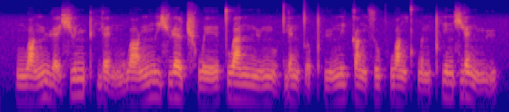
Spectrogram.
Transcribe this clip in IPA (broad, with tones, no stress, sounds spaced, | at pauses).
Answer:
n̪ w ɑ˧˥ ŋ n̪ ɥ ɛ̰˨˩ ɕ y˥ n pʰ j ɛ̰˨˩ n m w ɑ˧˥ ŋ m i˥˧ ɕ ɥ ɛ˥˩ ʈ͡ʂʰ w e˧˥ ɪ̯ t̪ w a˥ n n̪ y˧˥ n̪ ṵ˨˩ t̪ j ɛ˥˩ n t̪ ɤ̰˨˩ pʰ y˧˥ n̪ i˥ k ɑ˥˧ ŋ s u˥˧ pʰ w ɑ˥˩ ŋ kʰ w ə˧˥ n pʰ i˥ n ɕ j ɛ˥˩ n m y̰˨˩˦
